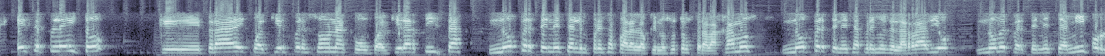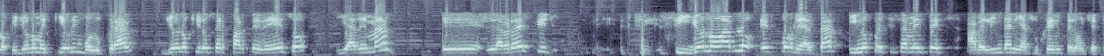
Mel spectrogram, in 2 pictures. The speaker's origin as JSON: {"language": "Spanish", "town": "Morelia", "region": "Michoacán", "country": "Mexico", "tie": "born or raised there", "said": "mi tierra natal es Morelia, Michoacán"}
